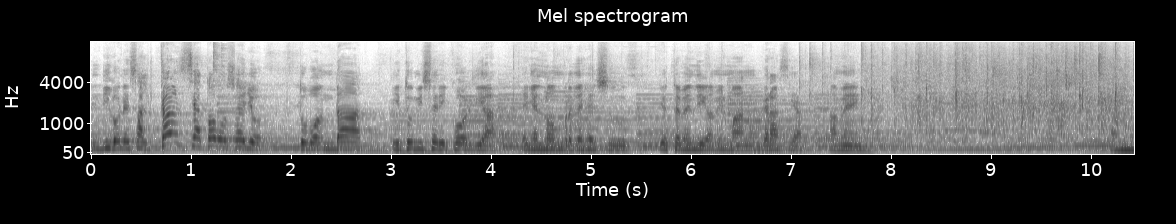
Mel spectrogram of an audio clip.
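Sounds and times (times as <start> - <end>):
speech: 0.1 - 8.0
audience clapping: 7.0 - 10.4.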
